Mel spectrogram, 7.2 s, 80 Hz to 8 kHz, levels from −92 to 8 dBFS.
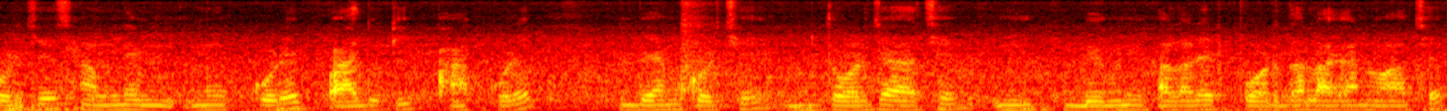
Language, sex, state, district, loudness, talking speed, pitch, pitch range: Bengali, male, West Bengal, Dakshin Dinajpur, -26 LUFS, 165 wpm, 125 Hz, 120-125 Hz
